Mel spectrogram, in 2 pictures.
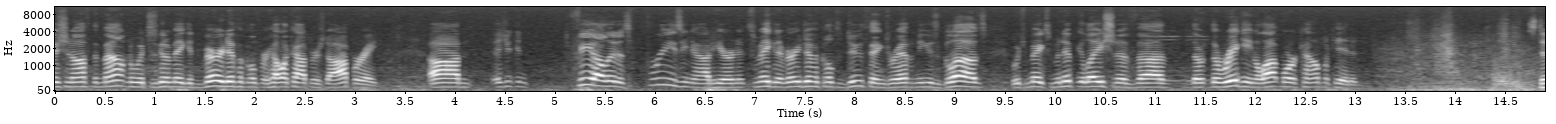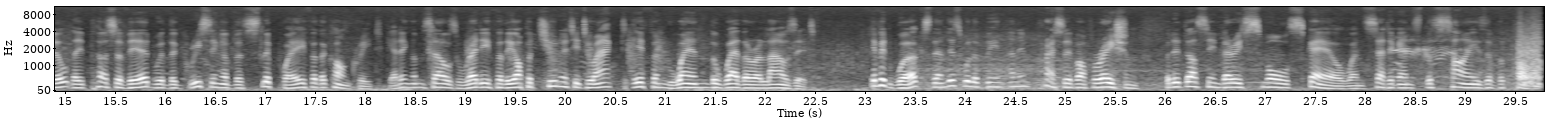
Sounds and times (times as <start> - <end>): Speech: 0.0 - 13.1, 14.8 - 29.7.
